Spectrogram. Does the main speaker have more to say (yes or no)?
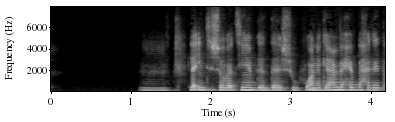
yes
